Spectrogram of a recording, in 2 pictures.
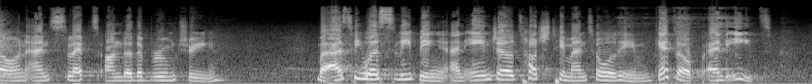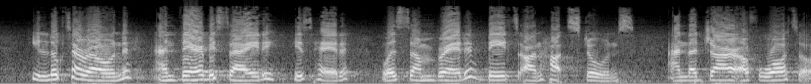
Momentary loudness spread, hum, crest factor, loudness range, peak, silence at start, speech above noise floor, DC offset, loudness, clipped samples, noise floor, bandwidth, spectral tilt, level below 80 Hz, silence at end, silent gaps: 8 LU; none; 10 dB; 3 LU; 0 dBFS; 0 s; 24 dB; 5%; -8 LUFS; 0.6%; -32 dBFS; 17 kHz; -3.5 dB/octave; -38 dBFS; 0 s; none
